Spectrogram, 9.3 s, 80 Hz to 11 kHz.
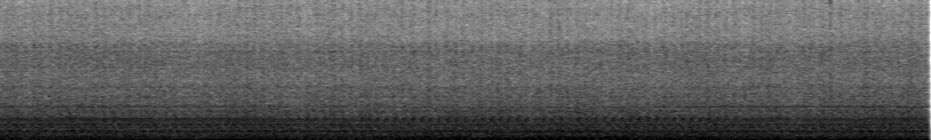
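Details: MEP-006A military 60 kW diesel genset, first run after sitting 3+ years, enclosure doors open, circuit breaker off: heavy, steady, unbroken diesel drone, no knocks or misses. Sounds healthy; frequency reading not displaying correctly.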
